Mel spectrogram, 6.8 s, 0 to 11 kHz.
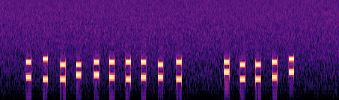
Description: DTMF, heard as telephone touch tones, dialled by hand, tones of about 110 ms. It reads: 5317852542 0115#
